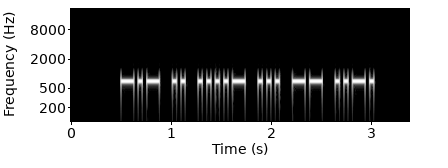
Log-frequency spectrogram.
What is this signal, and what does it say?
Morse code, heard as a keyed tone, about 28 wpm, 700 Hz. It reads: KI4SMF
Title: USA Call Signs - 6 Characters - Repeated 3x - 28wpm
